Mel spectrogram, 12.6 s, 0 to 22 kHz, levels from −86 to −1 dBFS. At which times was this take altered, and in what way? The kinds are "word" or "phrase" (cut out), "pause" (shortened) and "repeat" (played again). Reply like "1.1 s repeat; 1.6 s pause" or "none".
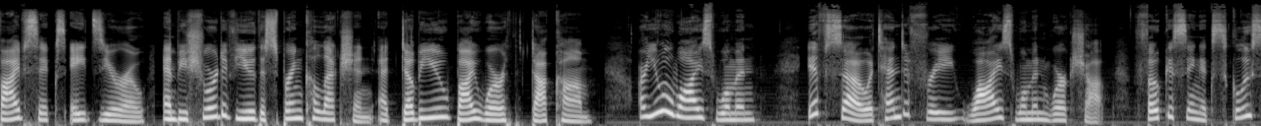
none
